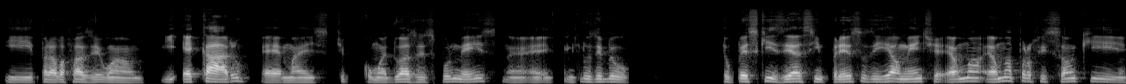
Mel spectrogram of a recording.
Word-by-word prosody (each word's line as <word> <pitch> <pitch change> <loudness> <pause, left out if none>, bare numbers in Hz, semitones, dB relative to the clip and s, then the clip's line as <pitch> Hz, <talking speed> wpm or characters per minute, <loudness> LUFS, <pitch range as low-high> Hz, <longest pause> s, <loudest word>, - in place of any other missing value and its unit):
E 110 -1 -5
pra 110 - +2
ela 110 +1 +2
fazer 115 -3 0
1, 105 -3 -3 0.2
e 120 0 -8
é 120 - +5
caro, 125 +4 +6
eh, 105 -1 +1
mas 105 0 -3
tipo, - - -14
como 105 0 -3
é - - -1
2 120 +3 +2
vezes 110 -2 -7
por 125 - -5
mês, 135 +3 -2
né, 105 -1 -6
eh, - - -8
inclusive 125 +3 -4
eu 120 -5 0 1.0
eu - - -4
pesquisei 135 -2 +3
assim, 135 -1 +1
preços 125 +2 -1
e 125 - -2
realmente, 135 0 +1
é - - +2
uma 150 +4 +1
é 120 - +3
uma 165 +7 +1
profissão 140 -2 -4
que 125 -8 -6
120 Hz, 175 wpm, -22 LUFS, 110-135 Hz, 1.0 s, caro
